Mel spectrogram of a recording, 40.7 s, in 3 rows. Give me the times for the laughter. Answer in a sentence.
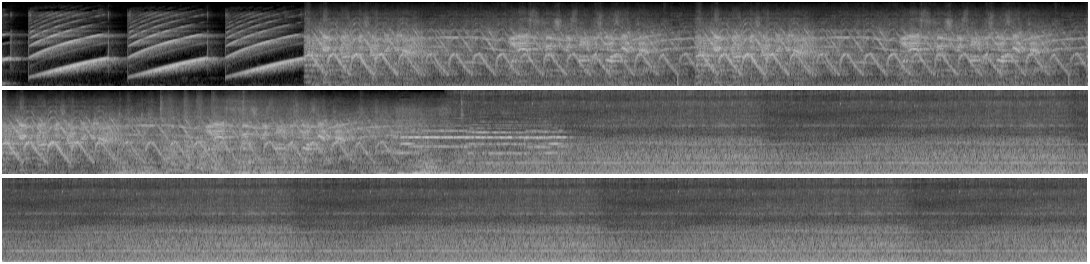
The laughter can't be heard in this clip.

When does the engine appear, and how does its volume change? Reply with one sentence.
You can hear the engine from 14.8 to 40.6 s, at a steady volume.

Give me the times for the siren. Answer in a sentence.
You can hear the siren from 0.0 to 20.6 s.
